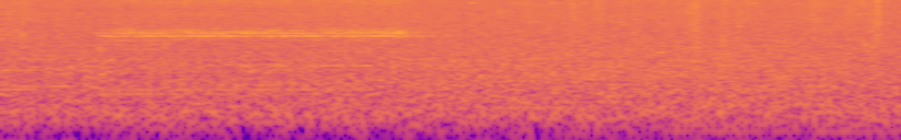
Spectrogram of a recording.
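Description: Heavy rain pouring onto a flooded street: a steady, even hiss of rain falling into standing water.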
